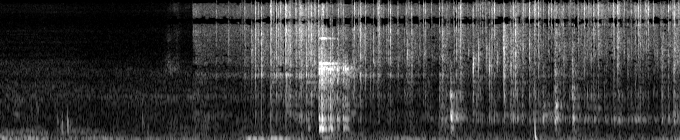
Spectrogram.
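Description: Quiet at first, then about two seconds in, grated onion goes into hot oil in a pan and sizzles loudly with a dense crackle that keeps going.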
